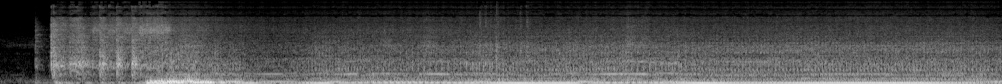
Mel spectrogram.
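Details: Honda Civic EG racecar in pre-race checks: engine starts and idles with a faint whine rising and falling as the steering is turned, pointing to the power steering pump. A hose was found resting on the belt with a slit; cause suspected, not confirmed.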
